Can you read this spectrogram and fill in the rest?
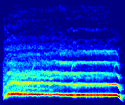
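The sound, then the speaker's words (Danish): The shrill, piercing scream of the witch Medusa rings out among the trees of a deep forest, holding one high steady pitch for about two seconds, loud, then dipping sharply downward as it cuts off. No other sounds accompany it. “Nils og herrefuglen væltede ud af skoven, netop som Medusas skrig gjallede ud mellem træerne.”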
